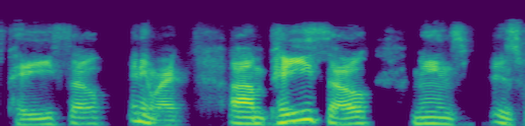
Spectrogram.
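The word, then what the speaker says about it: πείθω: Peetho because you pronounce the I in the middle of a Greek word in coin a Greek like the the I in intrigue. So it's pito anyway.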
